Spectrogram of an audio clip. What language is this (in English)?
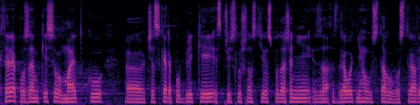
Czech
